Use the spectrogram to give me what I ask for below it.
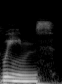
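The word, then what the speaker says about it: Wemyss: a long German pipe whimis pronounce Weems with its bad haunted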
